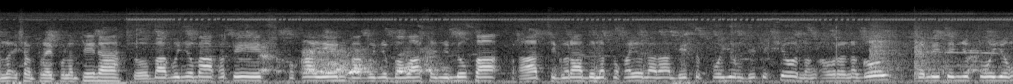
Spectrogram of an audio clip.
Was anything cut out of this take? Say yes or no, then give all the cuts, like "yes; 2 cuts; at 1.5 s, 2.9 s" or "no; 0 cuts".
yes; 4 cuts; at 1.3 s, 2.8 s, 5.1 s, 9.2 s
